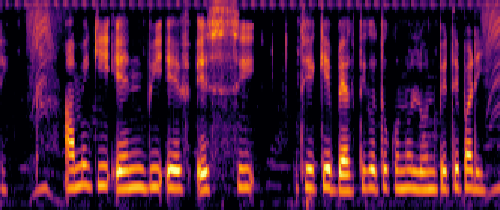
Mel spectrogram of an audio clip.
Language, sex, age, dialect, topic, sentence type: Bengali, female, 18-24, Rajbangshi, banking, question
